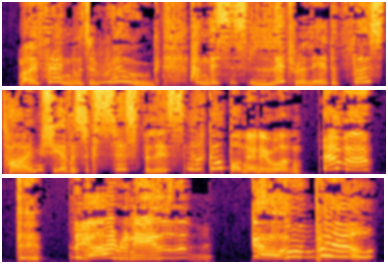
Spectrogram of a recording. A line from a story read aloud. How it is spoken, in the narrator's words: she cackled, her mad guffaws echoing over the swamp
